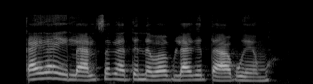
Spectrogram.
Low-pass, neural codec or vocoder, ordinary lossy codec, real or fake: none; vocoder, 22.05 kHz, 80 mel bands, WaveNeXt; none; fake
